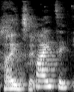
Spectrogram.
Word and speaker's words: Heidsieck: Heidsieck.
